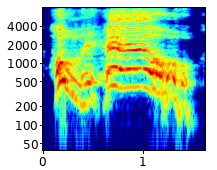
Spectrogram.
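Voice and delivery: a high, loud, drawn-out cry of shock; startled gazelle. Retold or imitated. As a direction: play a gazelle that just escaped the lion, stretching it out. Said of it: "they stand up and they're like".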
